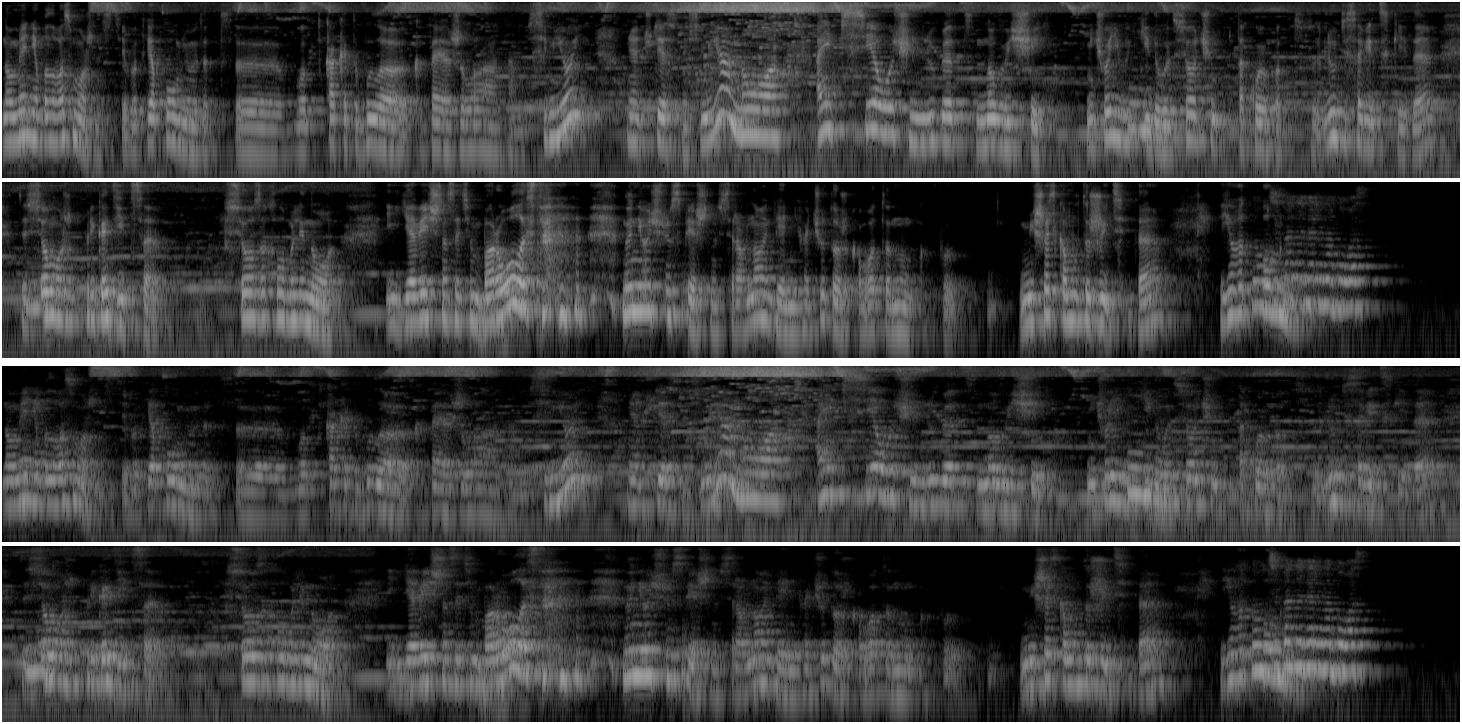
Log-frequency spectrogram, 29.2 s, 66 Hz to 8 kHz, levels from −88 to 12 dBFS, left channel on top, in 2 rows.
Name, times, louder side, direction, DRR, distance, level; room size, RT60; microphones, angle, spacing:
voice 1, 0.0-2.1 2.3-10.4 10.8-16.2 16.8-23.7 24.0-24.1 24.8-27.5, left 5 dB, 90° left, 9 dB, 0.3 m, -38 dB
sound 1, 0.9-1.8 2.3-3.5 3.8-4.9 5.2-12.0 12.5-12.8, left 5 dB, 25° left, 0.4 m, -34 dB
sound 2, 4.9-19.6, equal, 25° right, 0.5 m, -54 dB
voice 2, 11.2-11.8 14.8-15.4 21.2-21.5 26.9-28.2, right 4 dB, 75° right, 0 dB, 0.4 m, -38 dB
3.9 x 2.6 x 2.5 m, 0.77 s
head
